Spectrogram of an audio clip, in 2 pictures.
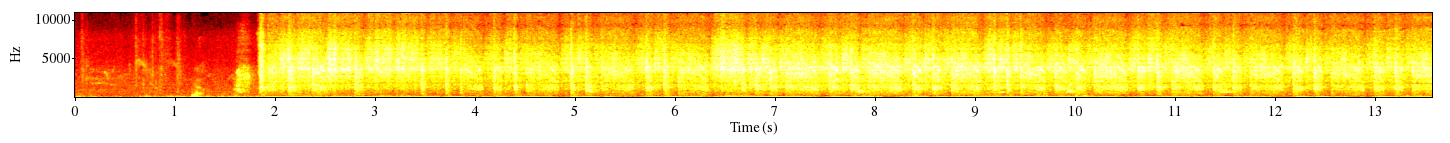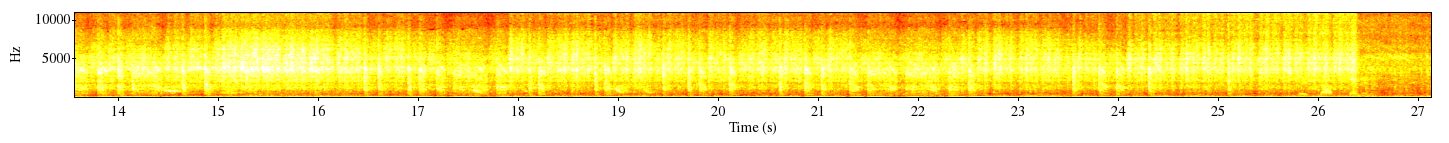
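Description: A cheap used boat's engine is started with the key and kept going with the throttle, turning over then running as a steady, loud, rough mid-pitched drone for the whole stretch, with talk over it.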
